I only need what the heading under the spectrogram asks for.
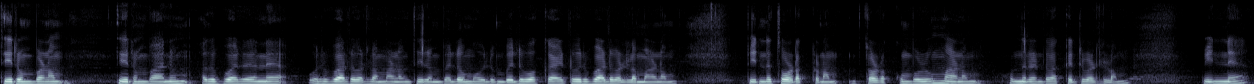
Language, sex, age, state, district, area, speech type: Malayalam, female, 30-45, Kerala, Malappuram, rural, spontaneous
